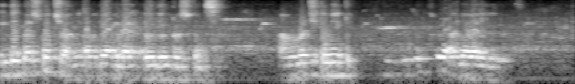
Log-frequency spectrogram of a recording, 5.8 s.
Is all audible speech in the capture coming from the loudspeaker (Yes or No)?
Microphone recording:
Yes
